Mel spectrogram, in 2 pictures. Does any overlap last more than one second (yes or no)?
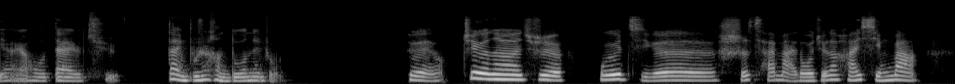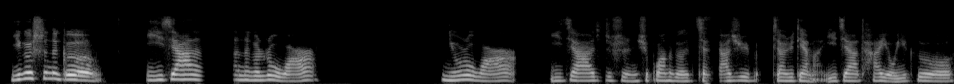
no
